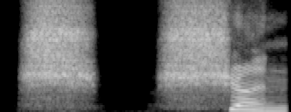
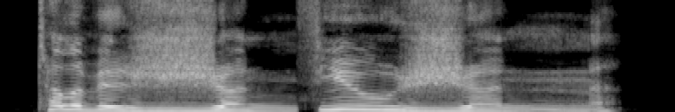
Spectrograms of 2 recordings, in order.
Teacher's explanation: So in Spanish it's more like /ʃ/ /ʃ/ but we wanna voice that one too. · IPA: /ʒ/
